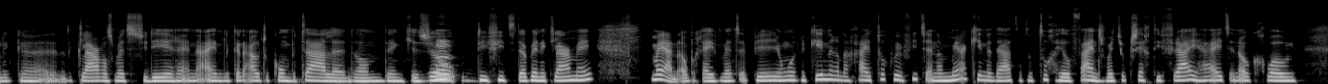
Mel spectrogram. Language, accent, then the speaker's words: Dutch; Netherlands; Het zal altijd te horen zijn dat we uit Nederland komen.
